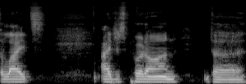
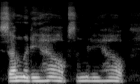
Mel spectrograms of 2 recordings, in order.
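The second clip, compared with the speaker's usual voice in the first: mock urgent crying-out scream; 5 semitones higher than usual. Recalling a seizure, imitating his companion screaming for help. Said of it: "He starts screaming like".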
